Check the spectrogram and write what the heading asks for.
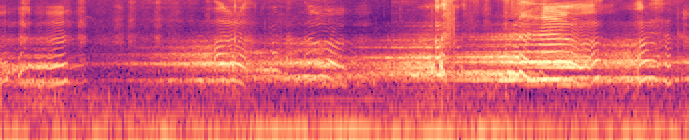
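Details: Horror sound-effect track of a simulated ghost baby: wailing, tearful infant crying with rising and falling pitch over a low hum, created and edited for a horror audiovisual piece; infant cry.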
